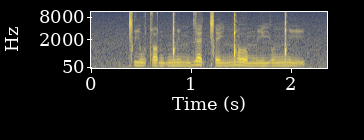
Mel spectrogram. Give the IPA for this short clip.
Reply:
ǀ i w t ɔ d ŋ͡ǃ i m d ɛ ǀ e j ŋ͡ǃ o m i j u ŋ͡ǃ i

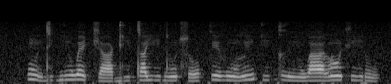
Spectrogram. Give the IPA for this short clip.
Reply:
ũ˦˨ d i˧ ɡ ĩ˦ w ɛ˦˨ t͡ʃ aː˨ ɡ i˧ d a˦ j i˧ d ũ˧ s oː˨˦ k e˦ v ũ˧ l ĩ˦ k i˨˦ ɡ ə˧ ɣ ĩ˨ w aː˧ l ɔ̃˦ ʃ iː˧ ɾ u˨

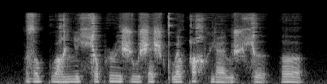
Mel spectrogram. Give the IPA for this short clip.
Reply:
z ɔ kʷ ɑ ʁ ʎ ɛ ç ʌ pʰ ɹ ɪ ʃ u ʃ æ ʃ kʷʼ ʌ lʲ q ʊ χ f j æ l u ʃ ç ə | ʌ

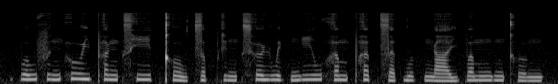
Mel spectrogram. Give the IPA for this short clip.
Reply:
p o˨˧ w f ɪ˨˥ ŋ h uː˧ j pʰ ɐ˧ ŋ t͡sʰ iː˧ t̚ kʰ o˨˩ w t͡s ɐ˨˥ p̚ k ɪ˨˧ ŋ t͡sʰ ɵ˥ ɥ w ɪ˧ k̚ ŋ iː˥ w h ɐ˥ m pʰ ɐ˥ t̚ s ɐ˨˥ t̚ w ʊ˧ k̚ ŋ aː˨˧ j p ɐ˥ m ŋ ɪ˥ ŋ kʰ ʊ˧ ŋ

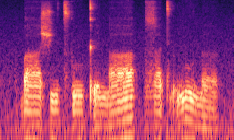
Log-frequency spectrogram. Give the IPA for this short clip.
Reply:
ɓ a ʃ i t͡sʼ u kʼ e ŋ a | ɮ a tʲ o̰ ŋ u n ɐ

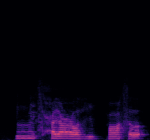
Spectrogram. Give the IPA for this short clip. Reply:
lː ĩ s ħ ɛ ʕ ɔ ɐ̯ ɦ i pː ɑ̃ s ʌ

